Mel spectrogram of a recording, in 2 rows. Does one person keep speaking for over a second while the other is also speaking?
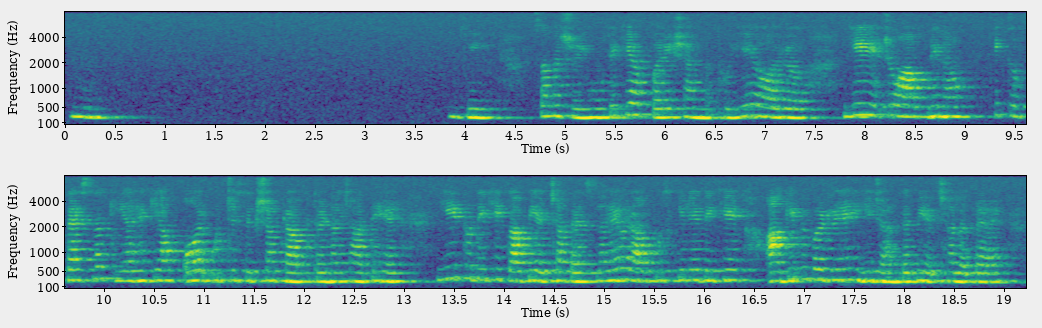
No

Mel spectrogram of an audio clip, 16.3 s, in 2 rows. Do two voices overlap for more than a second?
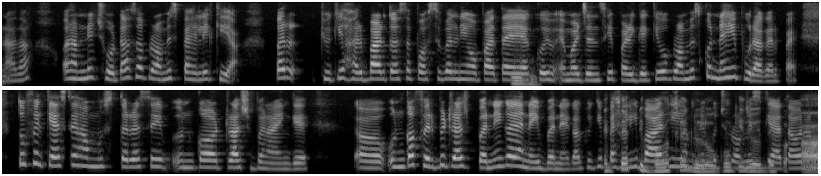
Yes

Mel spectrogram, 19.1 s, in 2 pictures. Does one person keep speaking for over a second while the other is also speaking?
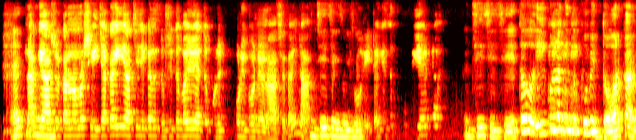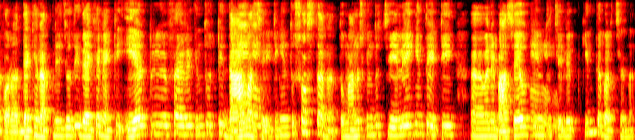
No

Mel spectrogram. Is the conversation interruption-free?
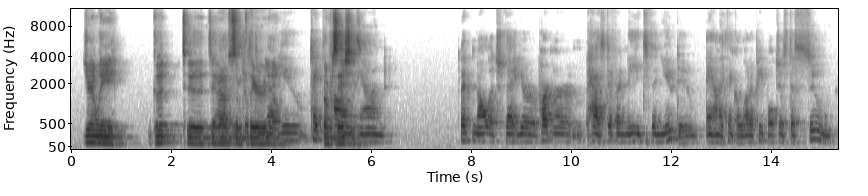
No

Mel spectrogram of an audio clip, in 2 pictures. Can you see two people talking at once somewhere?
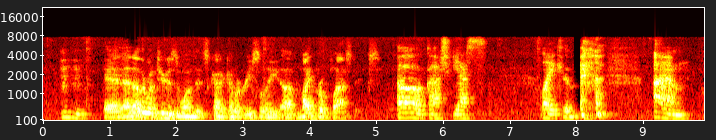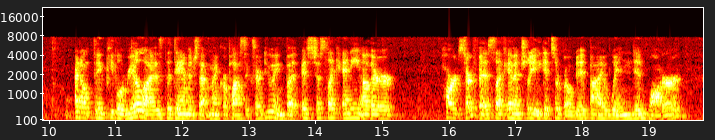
No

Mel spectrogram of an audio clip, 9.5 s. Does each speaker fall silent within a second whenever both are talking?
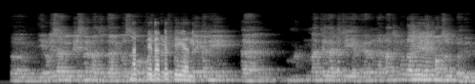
No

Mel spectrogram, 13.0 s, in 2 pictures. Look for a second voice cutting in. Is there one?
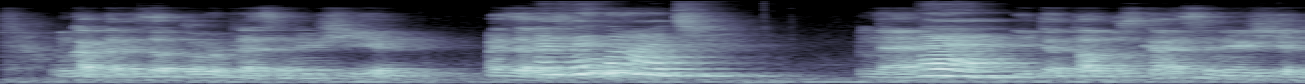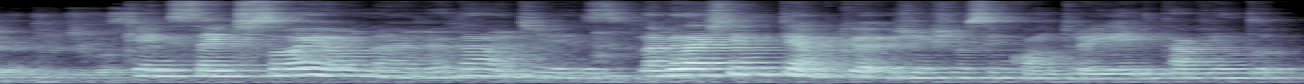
Yes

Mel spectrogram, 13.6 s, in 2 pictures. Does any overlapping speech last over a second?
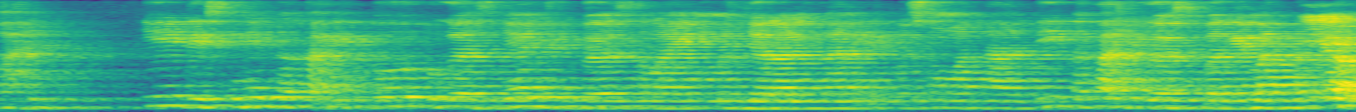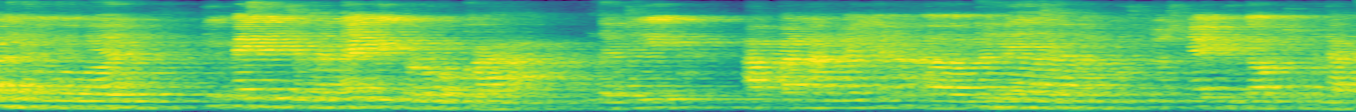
Yes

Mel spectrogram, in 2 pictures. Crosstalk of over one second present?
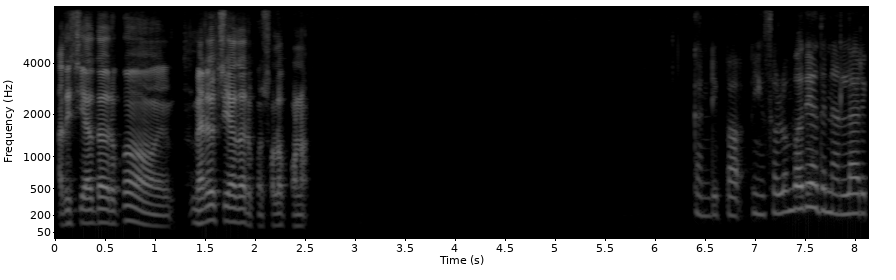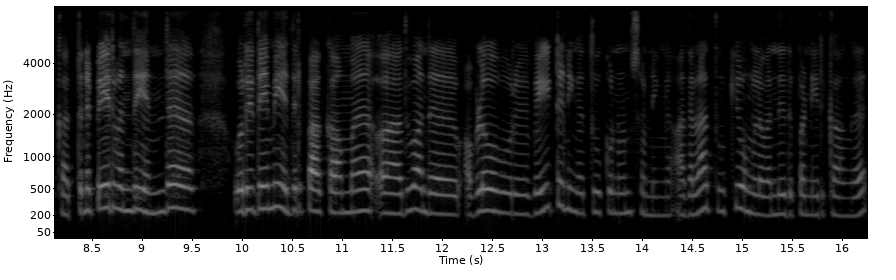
No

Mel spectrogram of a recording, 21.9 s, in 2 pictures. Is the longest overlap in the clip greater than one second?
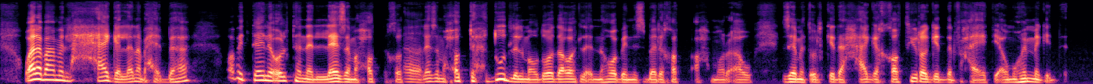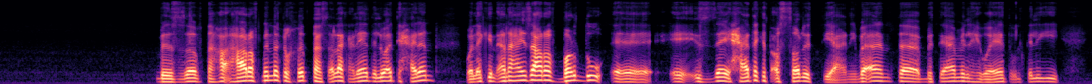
No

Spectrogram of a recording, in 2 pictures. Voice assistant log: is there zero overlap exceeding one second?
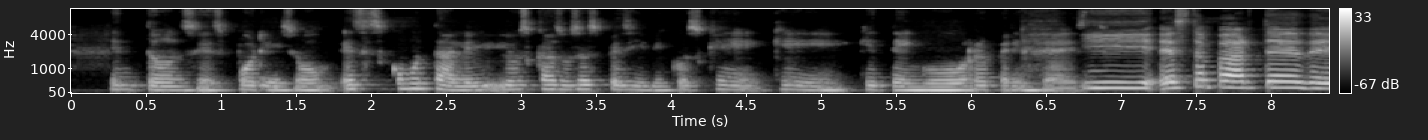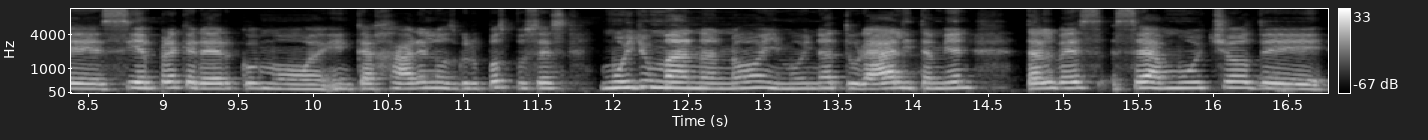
Yes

